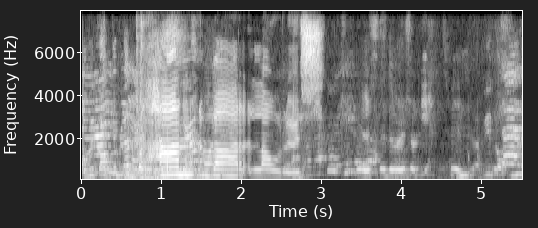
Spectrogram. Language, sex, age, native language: Icelandic, male, 10, Icelandic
